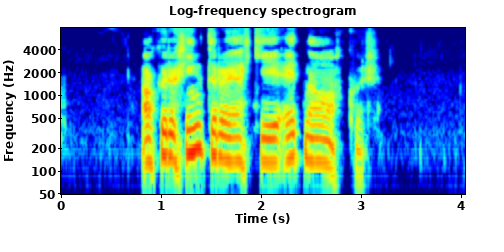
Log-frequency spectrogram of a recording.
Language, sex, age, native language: Icelandic, male, 30-39, Russian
